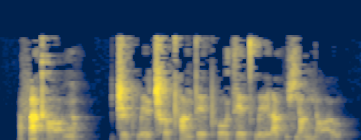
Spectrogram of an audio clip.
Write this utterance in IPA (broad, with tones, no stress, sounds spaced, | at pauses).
f ä˥˩ kʰ ɑ̰˨˩˦ ŋ | ʈ͡ʂ ɻ̩˥˩ pʰ w e˧˥ ɪ̯ ʈ͡ʂʰ ɤ˥ t̪ʰ ɑ˥˧ ŋ t̪ e˥˩ ɪ̯ pʰ o˥ ʊ̯ t͡s e˥˩ ɪ̯ t̪ʰ w e˧˥ ɪ̯ l ɑ˧ ʊ̯ k u˩ ɕ j ɑ˧˥ ŋ j ɑ̰˨˩˦ ʊ̯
